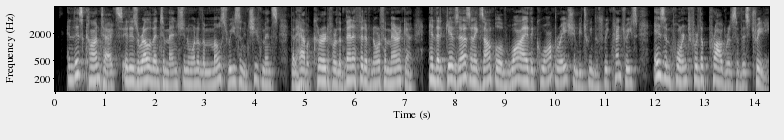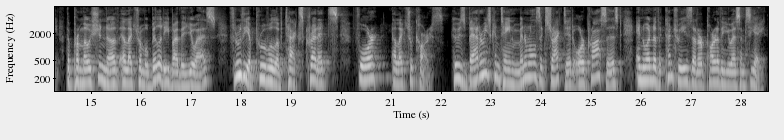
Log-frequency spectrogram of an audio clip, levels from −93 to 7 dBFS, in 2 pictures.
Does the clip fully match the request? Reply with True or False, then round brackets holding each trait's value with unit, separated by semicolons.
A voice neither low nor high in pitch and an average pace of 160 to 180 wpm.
True (165 Hz; 165 wpm)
